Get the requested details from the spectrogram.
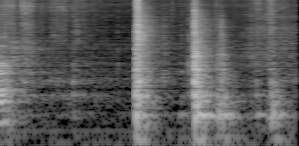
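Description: A metal side panel knocks and clicks into place on a computer case.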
